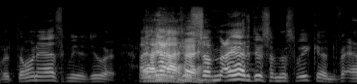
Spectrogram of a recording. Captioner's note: laughs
